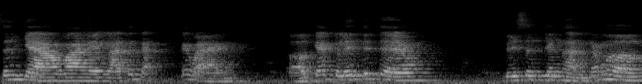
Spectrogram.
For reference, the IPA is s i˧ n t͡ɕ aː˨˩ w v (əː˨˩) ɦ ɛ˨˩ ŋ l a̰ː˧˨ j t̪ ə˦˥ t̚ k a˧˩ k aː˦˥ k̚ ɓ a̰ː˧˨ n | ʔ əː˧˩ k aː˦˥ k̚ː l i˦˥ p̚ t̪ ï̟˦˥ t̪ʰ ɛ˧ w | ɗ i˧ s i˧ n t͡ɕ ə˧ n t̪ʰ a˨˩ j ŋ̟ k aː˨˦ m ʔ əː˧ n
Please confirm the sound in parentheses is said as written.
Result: no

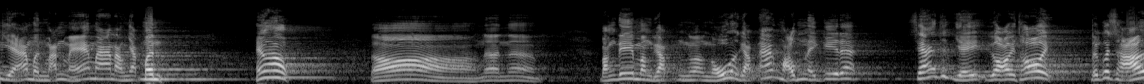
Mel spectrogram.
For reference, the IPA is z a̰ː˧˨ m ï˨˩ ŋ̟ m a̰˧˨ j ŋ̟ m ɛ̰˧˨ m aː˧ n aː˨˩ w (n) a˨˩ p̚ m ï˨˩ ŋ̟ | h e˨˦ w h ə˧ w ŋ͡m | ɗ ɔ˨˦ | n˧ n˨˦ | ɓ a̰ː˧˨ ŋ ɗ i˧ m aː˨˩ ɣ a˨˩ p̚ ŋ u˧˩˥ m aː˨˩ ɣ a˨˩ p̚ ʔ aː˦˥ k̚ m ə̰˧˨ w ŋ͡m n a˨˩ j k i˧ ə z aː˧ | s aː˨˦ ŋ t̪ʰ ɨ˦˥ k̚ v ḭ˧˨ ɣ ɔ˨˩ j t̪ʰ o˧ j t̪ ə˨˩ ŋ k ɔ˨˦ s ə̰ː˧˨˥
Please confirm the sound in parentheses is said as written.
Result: no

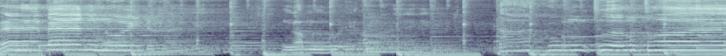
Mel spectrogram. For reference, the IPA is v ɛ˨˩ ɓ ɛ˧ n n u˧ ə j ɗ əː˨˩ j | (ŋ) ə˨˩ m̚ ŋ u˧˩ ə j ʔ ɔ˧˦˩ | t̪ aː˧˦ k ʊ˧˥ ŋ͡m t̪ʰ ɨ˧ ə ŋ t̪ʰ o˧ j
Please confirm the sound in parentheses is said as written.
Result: yes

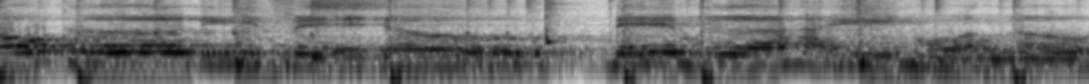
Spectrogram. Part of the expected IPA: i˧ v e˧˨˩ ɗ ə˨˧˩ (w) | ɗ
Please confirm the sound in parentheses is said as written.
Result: yes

